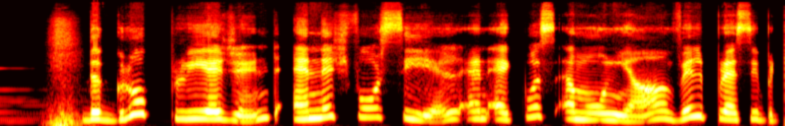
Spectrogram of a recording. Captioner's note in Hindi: नाक से की जाने वाली आवाज़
